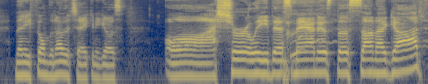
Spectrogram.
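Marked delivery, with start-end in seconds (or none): 2.1-5.3 mock-awed movie-star impression, slower pace. Retelling a director asking for more awe on a retake, John Wayne line with mock awe. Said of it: "could you try saying it with a little more awe".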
